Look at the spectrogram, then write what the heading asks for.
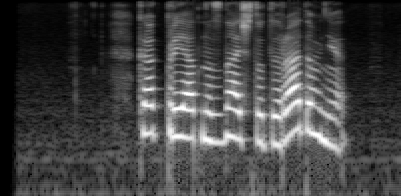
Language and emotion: Russian, positive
